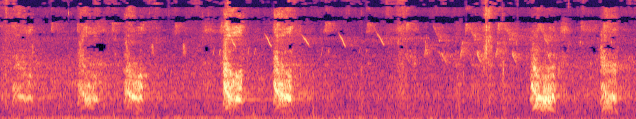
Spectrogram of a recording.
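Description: Beagle hound baying in short, pitched barks, mostly in pairs, with a pause of a couple of seconds midway.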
